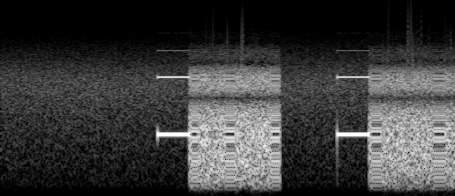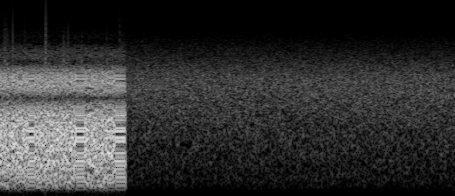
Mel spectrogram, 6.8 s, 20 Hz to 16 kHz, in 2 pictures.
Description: POCSAG pager data (2400 baud), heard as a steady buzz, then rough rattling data.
